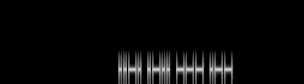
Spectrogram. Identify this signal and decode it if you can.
Morse code, heard as a keyed tone, about 53 wpm, 700 Hz. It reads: FLOW
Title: Top 1001-1250 Words 50wpm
